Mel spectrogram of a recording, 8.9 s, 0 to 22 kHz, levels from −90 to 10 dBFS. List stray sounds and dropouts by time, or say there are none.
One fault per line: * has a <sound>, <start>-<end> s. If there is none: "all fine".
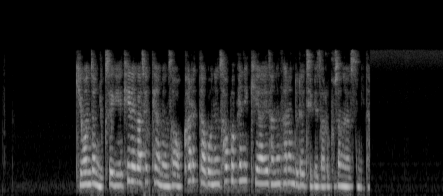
all fine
